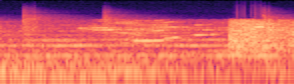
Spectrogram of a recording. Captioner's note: chilling music continuing; metal gate clanking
